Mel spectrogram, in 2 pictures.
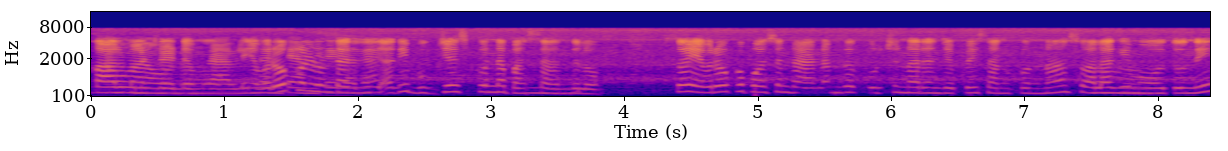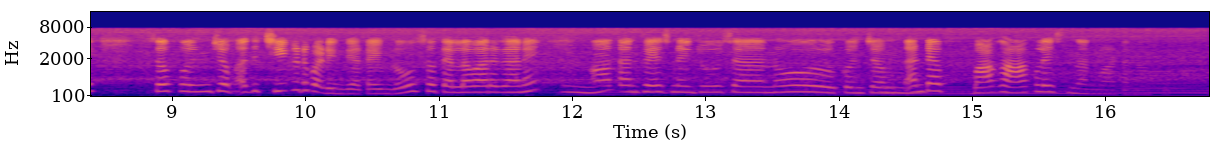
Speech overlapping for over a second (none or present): present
